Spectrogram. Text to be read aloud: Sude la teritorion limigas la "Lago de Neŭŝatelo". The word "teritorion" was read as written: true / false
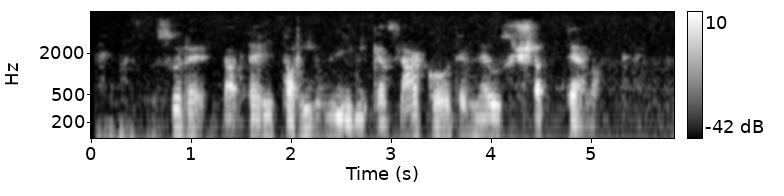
true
